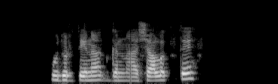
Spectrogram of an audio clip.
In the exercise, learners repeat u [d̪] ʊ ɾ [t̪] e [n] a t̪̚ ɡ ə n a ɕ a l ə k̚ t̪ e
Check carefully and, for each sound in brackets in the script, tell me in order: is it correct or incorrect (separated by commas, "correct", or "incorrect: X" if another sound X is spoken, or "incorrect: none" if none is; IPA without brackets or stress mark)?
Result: correct, correct, correct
